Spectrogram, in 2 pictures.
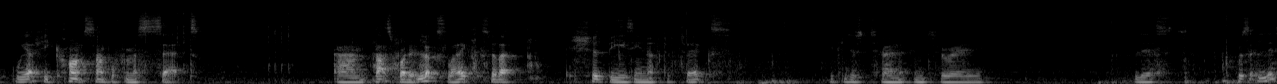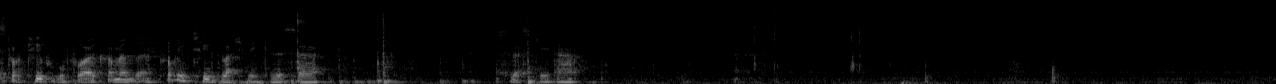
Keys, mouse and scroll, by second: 1.0 click, 1.8 click, 2.7 click, 3.5-4.4 scroll up 2, 5.3 scroll down 2, 6.8 click, 7.6 Left, 10.7-13.0 typing, 13.1 shift+Down, 13.5 shift+End, 14.5 Up, 15.6 ctrl+shift+Left, 16.1 ctrl+shift+t, 16.2 ctrl+shift+u, 16.3 ctrl+shift+p, 16.5 ctrl+shift+e, 16.5 ctrl+shift+space, 16.6 ctrl+shift+BackSpace, 17.2 ctrl+shift+End, 17.4 Down, 18.1 shift+0, 20.3 click, 21.3 click.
